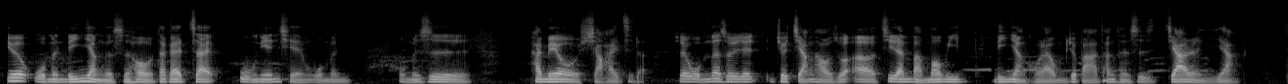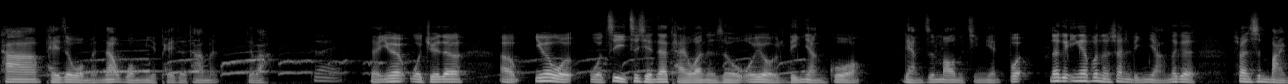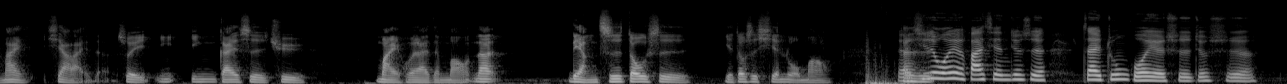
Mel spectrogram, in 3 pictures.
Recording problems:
animal sounds; noticeable; throughout; 15 dB below the speech

